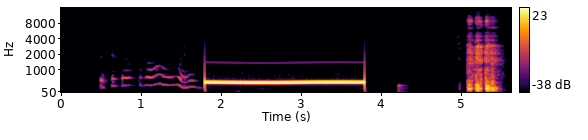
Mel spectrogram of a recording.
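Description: An outgoing phone call rings out with one loud, steady electronic tone lasting about two seconds, then cuts off to silence. Brief voice-like sounds come just before it and shortly after.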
